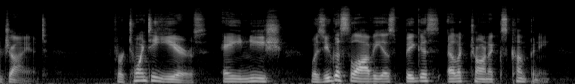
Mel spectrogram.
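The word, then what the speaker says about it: Niš: semiconductor giant: Elektronska Industrija Nis (Електронска индустрија Ниш) or EI Nis. ## Beginnings The Nis in "EI Nis" - rhymes with "leash" - refers to a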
